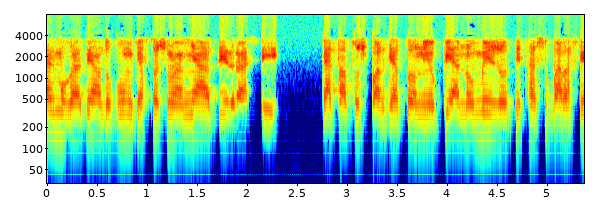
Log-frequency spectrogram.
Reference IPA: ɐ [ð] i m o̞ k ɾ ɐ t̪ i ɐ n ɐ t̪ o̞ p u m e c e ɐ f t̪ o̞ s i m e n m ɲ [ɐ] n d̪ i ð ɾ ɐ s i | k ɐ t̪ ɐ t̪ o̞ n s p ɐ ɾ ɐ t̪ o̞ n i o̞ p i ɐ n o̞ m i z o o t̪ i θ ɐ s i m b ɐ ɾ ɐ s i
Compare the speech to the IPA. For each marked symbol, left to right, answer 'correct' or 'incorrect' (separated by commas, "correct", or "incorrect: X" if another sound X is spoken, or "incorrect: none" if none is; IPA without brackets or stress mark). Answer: correct, incorrect: ɐː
